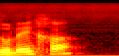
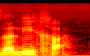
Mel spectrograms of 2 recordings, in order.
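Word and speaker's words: Zulaikha: Nabi Yusuf in the Quran, and the wife of the Aziz, usually we refer to her as Zuleikha, although the more correct pronunciation is Zalikha.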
